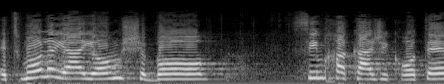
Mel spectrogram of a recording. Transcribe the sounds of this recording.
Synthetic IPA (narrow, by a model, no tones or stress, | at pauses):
ʔet̪mo̞lajajo̞mʃebo | simχakaʒikʁote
